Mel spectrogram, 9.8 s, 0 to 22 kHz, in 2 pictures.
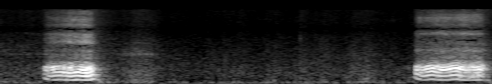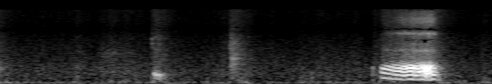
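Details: Ordinary snoring: three loud rattling snores spaced a few seconds apart, quiet breaths between, about 13 breaths a minute in a quiet room.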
